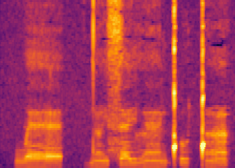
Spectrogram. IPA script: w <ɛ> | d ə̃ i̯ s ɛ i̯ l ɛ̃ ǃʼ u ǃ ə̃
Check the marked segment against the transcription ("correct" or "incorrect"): correct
